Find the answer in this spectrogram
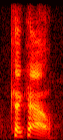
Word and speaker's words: cacao: beans chili tomato tony potato vanilla and cacao coco how do you say it cacao but we're doing the squash part of our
